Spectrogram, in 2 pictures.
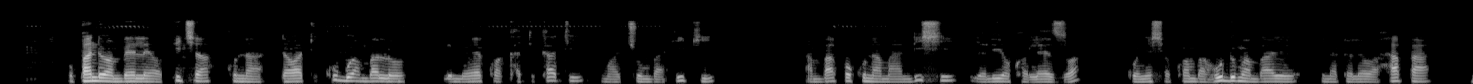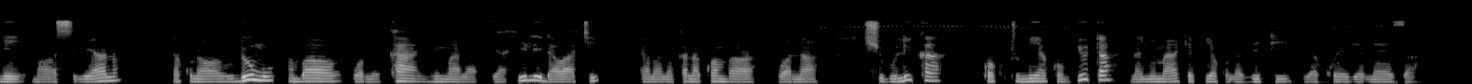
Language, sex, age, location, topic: Swahili, male, 25-35, Kisii, government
